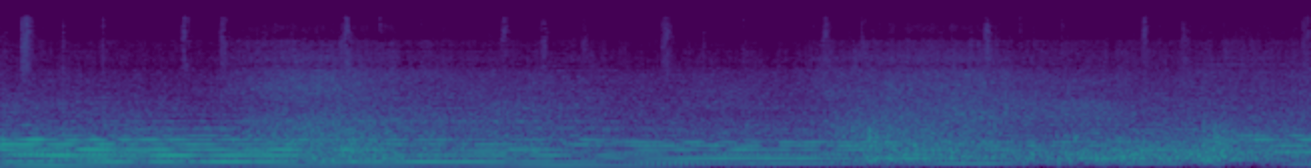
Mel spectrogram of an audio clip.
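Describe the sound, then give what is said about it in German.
Ocean waves wash gently onto a beach, the surf swelling and receding in a slow, even rhythm, with a soft, sustained musical drone underneath. “Ich höre das stetige und wohltuende Geräusch der Wellen, die in ihrem wunderbar gleichmäßigen Rhythmus an den Strand spülen.”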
